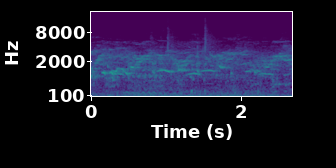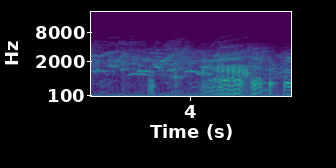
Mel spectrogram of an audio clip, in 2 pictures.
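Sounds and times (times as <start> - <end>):
great cormorant colony calling: 0.1 - 5.3
deep gargling croak: 3.4 - 5.3.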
